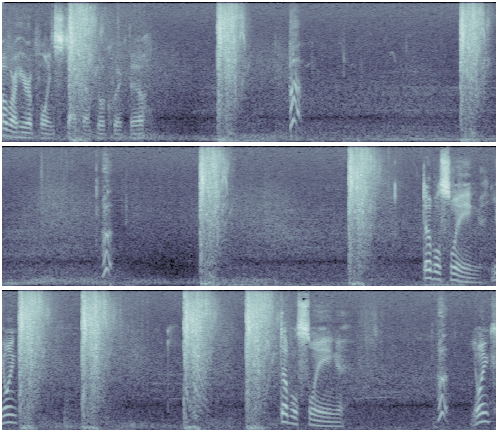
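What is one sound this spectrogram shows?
Web lines shoot out with sharp, repeated whooshes.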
